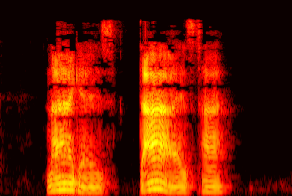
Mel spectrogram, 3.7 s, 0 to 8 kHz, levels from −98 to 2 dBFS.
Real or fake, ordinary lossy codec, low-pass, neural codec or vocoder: real; MP3, 24 kbps; 7.2 kHz; none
